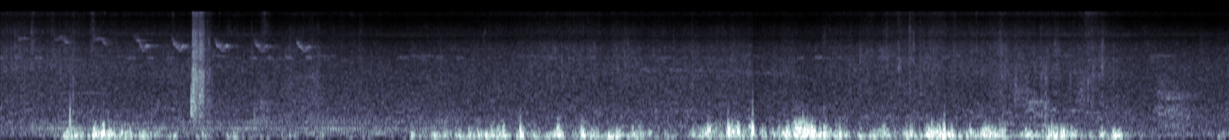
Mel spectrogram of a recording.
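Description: Wind blows in rough gusts outdoors.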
